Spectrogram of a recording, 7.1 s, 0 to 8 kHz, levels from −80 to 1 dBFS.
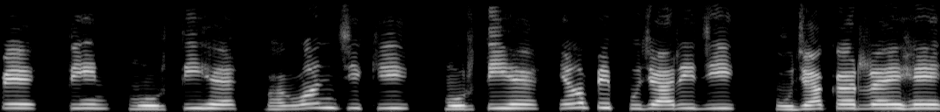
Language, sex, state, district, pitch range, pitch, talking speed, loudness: Hindi, female, Bihar, Lakhisarai, 270-290 Hz, 280 Hz, 160 wpm, -16 LUFS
